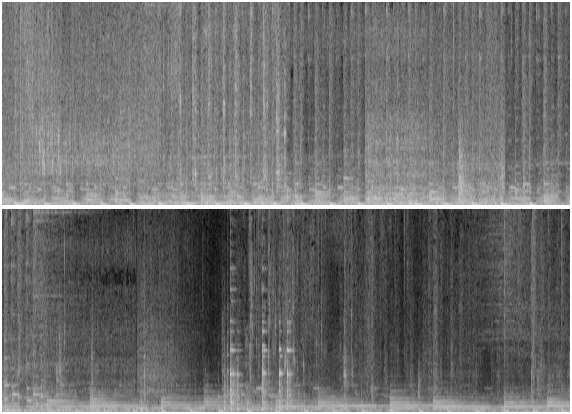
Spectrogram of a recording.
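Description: Shrimp sizzling and being stirred in garlic-infused olive oil for gambas al ajillo at a home kitchen, a loud continuous crackling fry with clattering utensil scrapes throughout, close up and without talk.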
